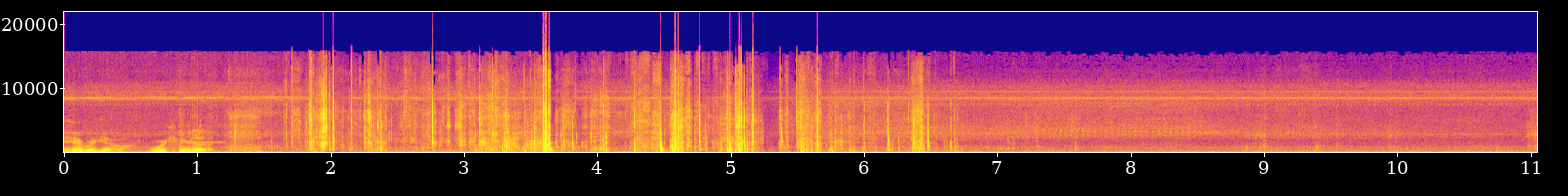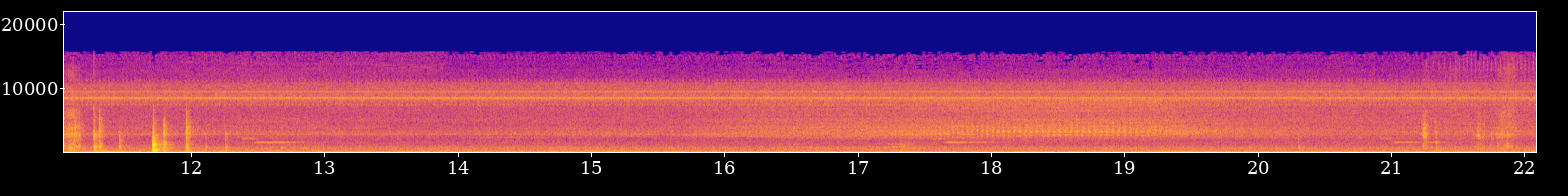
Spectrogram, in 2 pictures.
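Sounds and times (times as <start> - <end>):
camera handling knocks and rustles: 1.6 - 6.8
faint steady high tone: 12.3 - 13.1, 16.4 - 18.2.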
